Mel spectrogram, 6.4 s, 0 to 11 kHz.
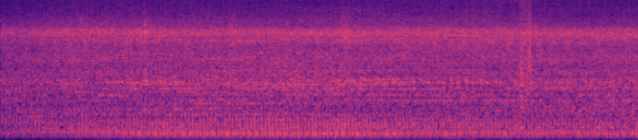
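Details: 1989 Honda Civic, engine running: low steady puffing chuff at roughly three beats a second from an exhaust leak at the center pipe.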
